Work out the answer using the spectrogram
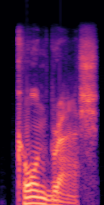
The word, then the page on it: cornbrash: British English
